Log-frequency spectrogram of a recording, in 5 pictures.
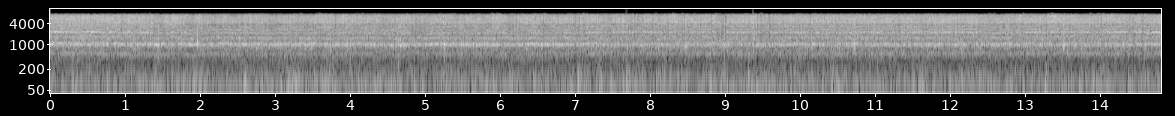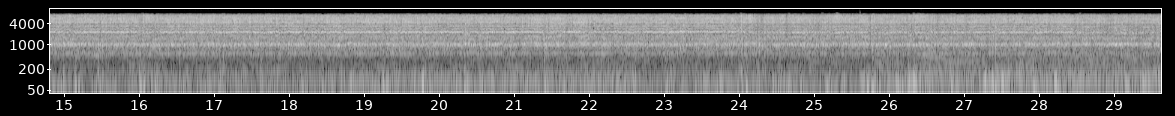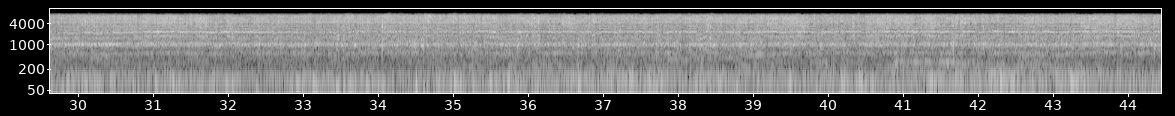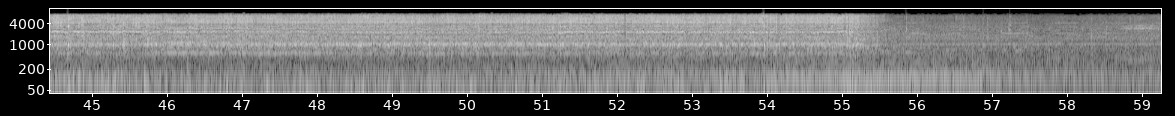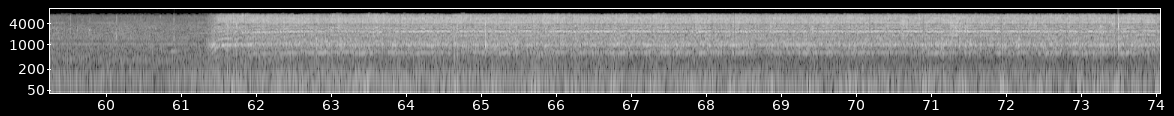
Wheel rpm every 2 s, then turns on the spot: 150, 140, 140, 150, 150, 150, 150, 150, 150, 150, 150, 150, 150, 150, 150, 150, 150, 160, 160, 150, 150, 160, 160, 160, 150, 150, 150, 120, 0, 0, 30, 150, 160, 160, 160, 160, 160.
none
